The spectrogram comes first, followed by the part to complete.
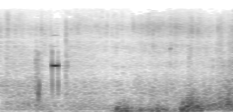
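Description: A single short electronic beep about half a second in, then low rumbling noise near the end.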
